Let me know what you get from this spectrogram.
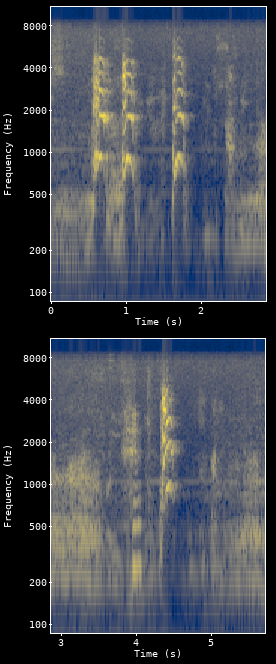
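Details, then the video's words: Young dog wound up by a small vibrating pull-cord toy, starting to bark with new confidence; short sharp yappy barks in pairs and singles amid a rumbling growl, with a person talking and laughing. "Oliver's Found His Bark"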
